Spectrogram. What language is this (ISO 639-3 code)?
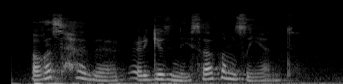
kab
